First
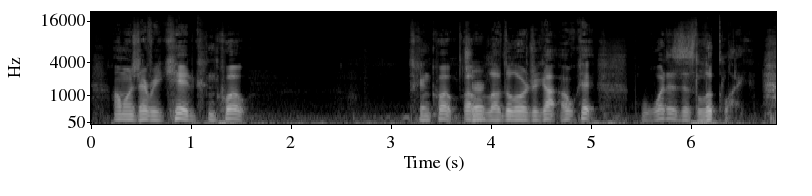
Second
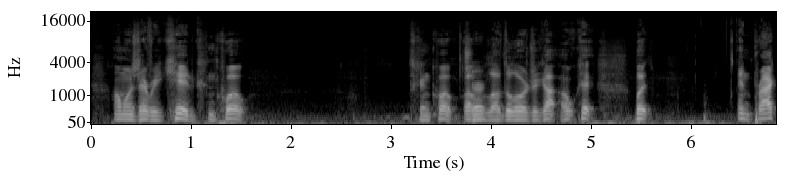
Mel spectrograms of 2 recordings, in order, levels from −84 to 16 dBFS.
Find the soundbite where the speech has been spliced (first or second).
first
